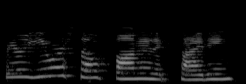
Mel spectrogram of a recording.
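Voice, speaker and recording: A woman's voice: high voice, animated, moderate pace, lo-fi sound, background noise. A woman hosting a webinar in a casual, chatty way, effusive and informal with the people she addresses. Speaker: webinar host.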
